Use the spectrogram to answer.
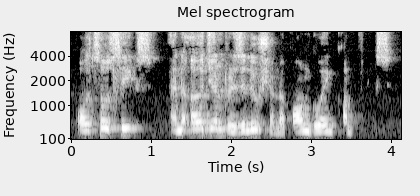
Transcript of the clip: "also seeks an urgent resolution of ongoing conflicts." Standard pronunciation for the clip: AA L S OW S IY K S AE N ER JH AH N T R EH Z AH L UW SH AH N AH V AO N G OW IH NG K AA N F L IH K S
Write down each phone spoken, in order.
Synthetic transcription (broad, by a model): AA L S OW S IY K S AE N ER JH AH N T R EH Z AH L UW SH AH N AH P AO N G OW IH NG K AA N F L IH K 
